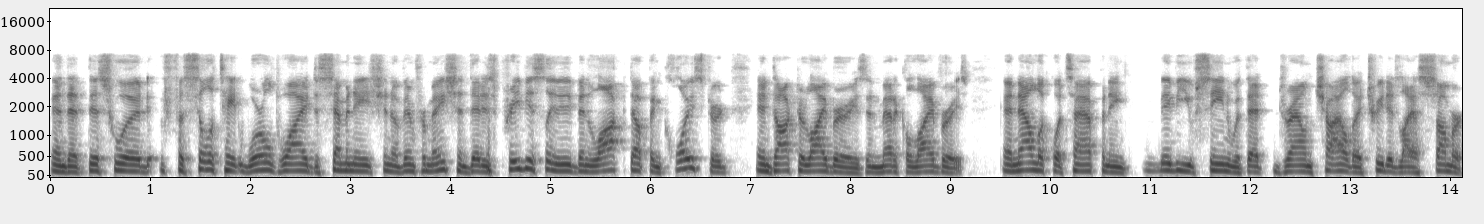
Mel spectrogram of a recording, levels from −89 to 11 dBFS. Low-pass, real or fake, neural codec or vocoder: 7.2 kHz; real; none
